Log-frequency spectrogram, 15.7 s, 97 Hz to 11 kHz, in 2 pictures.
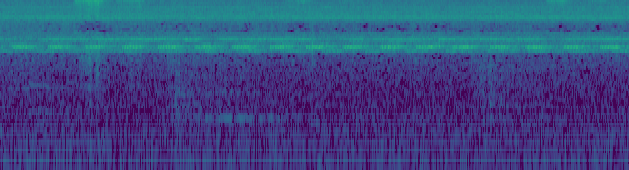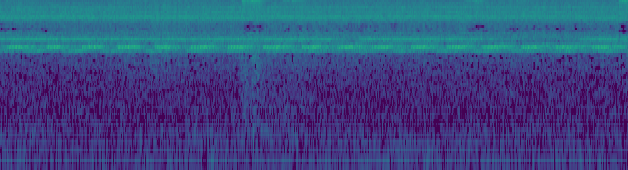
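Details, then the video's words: Forest cricket chorus ringing high and steady, a thick insect drone with sporadic sharp, clicking accents scattered across the stretch. "Cricket Sound for 5 hours Loopable"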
